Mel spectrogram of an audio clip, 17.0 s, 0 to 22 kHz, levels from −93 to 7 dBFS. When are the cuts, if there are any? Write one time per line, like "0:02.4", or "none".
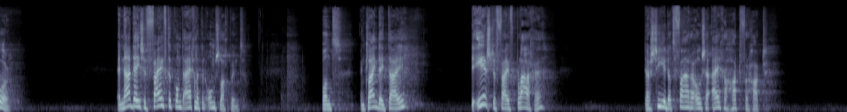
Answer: none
